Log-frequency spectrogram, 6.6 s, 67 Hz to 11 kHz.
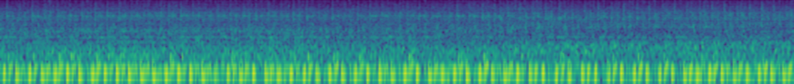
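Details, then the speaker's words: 1953 Harley 74ci panhead during carb tuning: loping, slightly uneven V-twin with a heavy, lazy note that won't settle low; it runs a little fat taking throttle because the main jet is too big. "So it's a little bit fat taking the gas. Because that damn jet's too damn big and it's showing it."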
